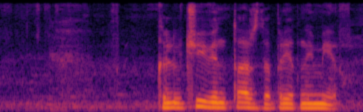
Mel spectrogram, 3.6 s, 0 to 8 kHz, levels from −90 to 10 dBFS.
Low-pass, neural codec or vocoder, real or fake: 7.2 kHz; none; real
